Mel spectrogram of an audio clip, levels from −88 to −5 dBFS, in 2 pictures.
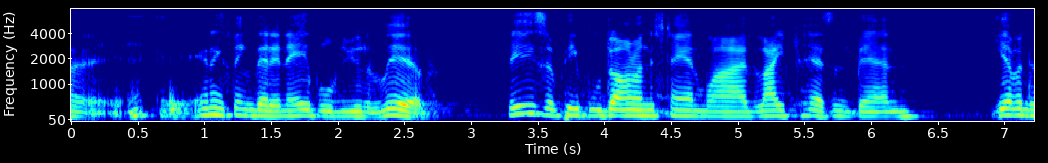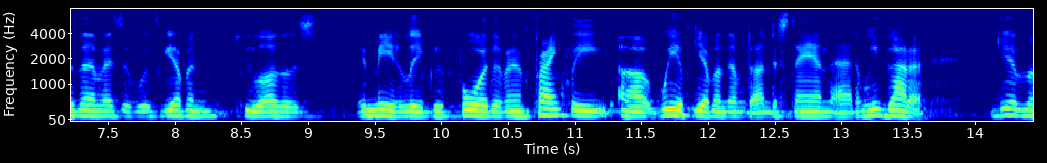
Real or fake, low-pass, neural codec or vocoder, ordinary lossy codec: fake; 7.2 kHz; codec, 16 kHz, 4 kbps, X-Codec, HuBERT features, trained on balanced general audio; Opus, 24 kbps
